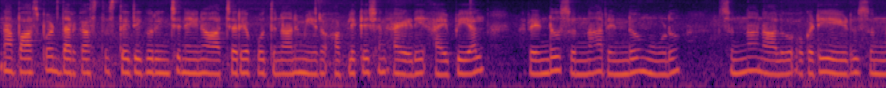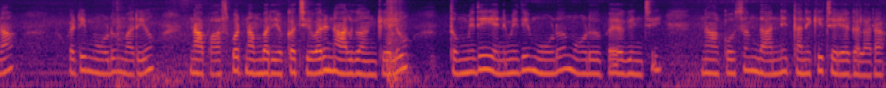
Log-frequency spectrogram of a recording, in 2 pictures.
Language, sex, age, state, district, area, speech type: Telugu, female, 18-30, Telangana, Suryapet, urban, read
